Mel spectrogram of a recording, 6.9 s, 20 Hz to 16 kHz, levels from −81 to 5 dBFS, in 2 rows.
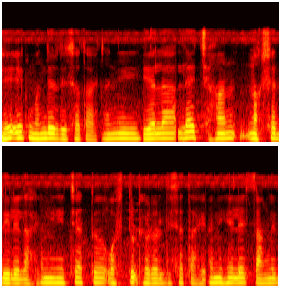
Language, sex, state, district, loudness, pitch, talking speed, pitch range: Marathi, male, Maharashtra, Aurangabad, -22 LUFS, 125 Hz, 190 wpm, 120-135 Hz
